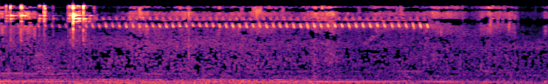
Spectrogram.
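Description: Outdoor ambience with a steady low hum. About a second in, a light click, then a bird's high, rapid, even trill that lasts about four seconds.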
